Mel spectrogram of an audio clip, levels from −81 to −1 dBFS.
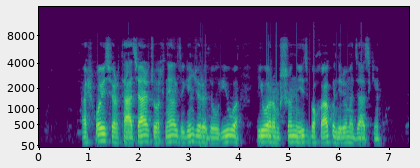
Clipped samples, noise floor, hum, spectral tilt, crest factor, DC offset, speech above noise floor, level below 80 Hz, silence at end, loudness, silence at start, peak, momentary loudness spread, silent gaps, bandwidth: under 0.1%; -71 dBFS; none; -6 dB/octave; 20 dB; under 0.1%; 51 dB; -52 dBFS; 0.55 s; -20 LUFS; 0.85 s; 0 dBFS; 9 LU; none; 11 kHz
